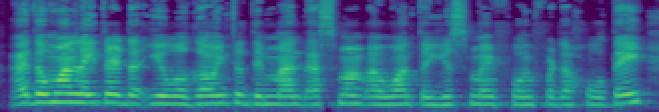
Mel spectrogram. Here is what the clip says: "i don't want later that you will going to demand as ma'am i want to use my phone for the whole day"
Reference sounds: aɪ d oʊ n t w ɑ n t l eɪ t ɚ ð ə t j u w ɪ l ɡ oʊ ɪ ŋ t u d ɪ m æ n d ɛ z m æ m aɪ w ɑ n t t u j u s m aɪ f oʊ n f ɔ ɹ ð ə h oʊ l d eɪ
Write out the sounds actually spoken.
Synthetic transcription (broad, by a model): aɪ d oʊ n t w ɑ n t l eɪ t ɚ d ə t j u w ɪ l ɡ oʊ ɪ ŋ t u d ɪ m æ n d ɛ s m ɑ m aɪ w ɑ n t t u j u s m aɪ f oʊ n f ɔ ɹ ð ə h oʊ l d eɪ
